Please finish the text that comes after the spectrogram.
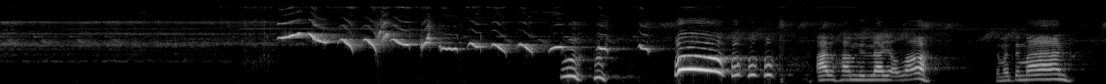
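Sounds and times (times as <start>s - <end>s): bird chirping: 2.7s - 11.0s.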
